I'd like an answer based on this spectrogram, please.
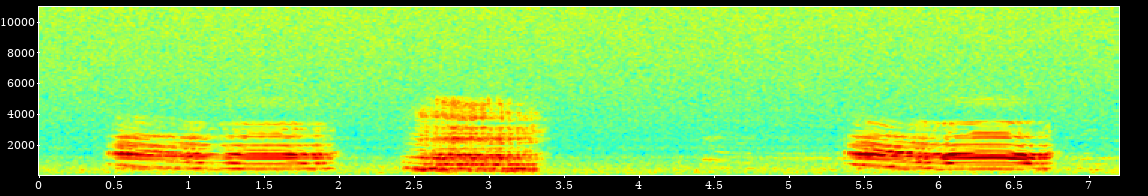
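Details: A red deer hind caring for her large calf in the rutting season, while a male herds them up a hill, gives three drawn-out, nasal, moo-like calls with a wavering pitch.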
